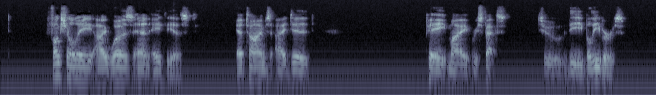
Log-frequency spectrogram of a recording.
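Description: An elderly man speaks calmly over an online call, in short bursts.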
